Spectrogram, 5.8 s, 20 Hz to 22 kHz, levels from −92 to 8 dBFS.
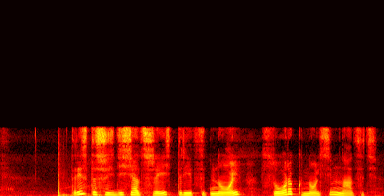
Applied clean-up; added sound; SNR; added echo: none; Fireworks; 20 dB; none.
